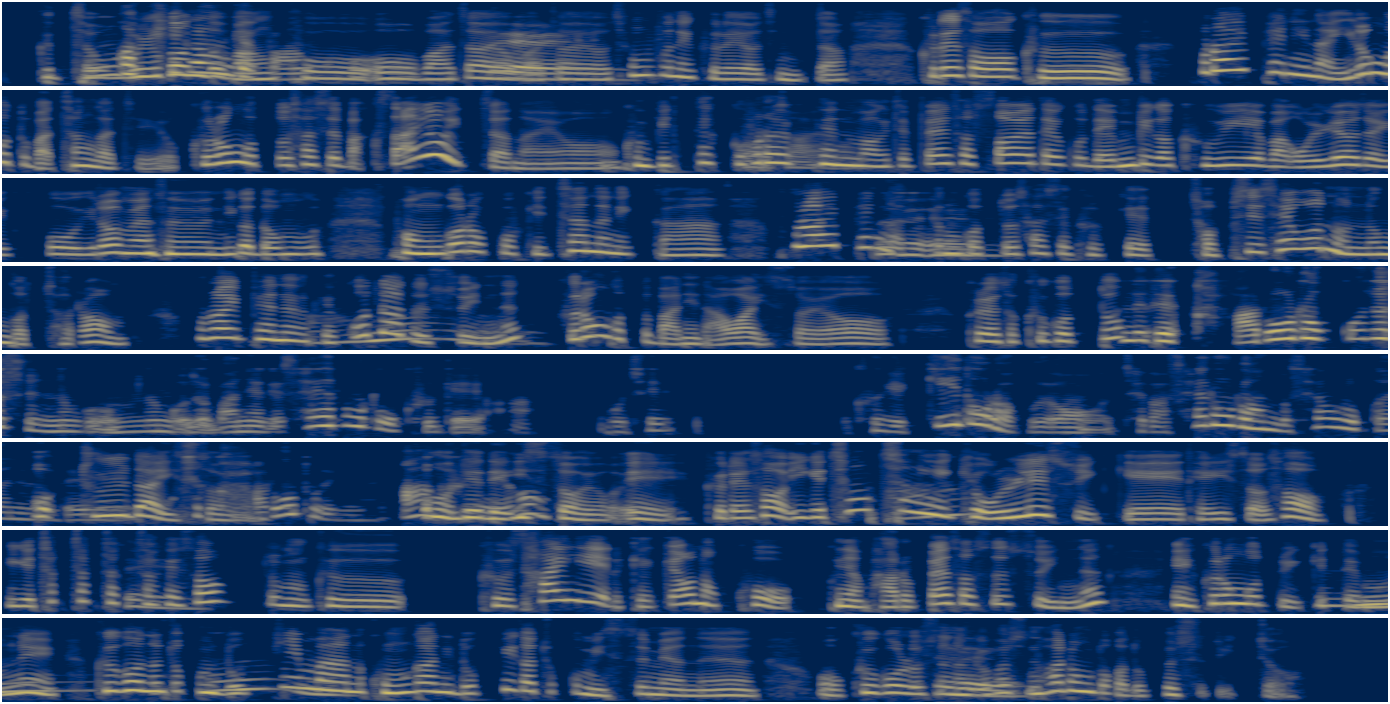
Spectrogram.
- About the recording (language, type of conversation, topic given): Korean, advice, 일상에서 작업 공간을 빠르게 정돈하고 재정비하는 루틴은 어떻게 시작하면 좋을까요?
- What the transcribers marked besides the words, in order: laughing while speaking: "이러면은"; other background noise; tapping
